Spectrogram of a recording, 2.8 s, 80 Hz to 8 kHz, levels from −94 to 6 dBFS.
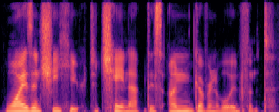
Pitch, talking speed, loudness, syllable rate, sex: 170 Hz, 215 wpm, -19 LUFS, 6.3 syllables/s, female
